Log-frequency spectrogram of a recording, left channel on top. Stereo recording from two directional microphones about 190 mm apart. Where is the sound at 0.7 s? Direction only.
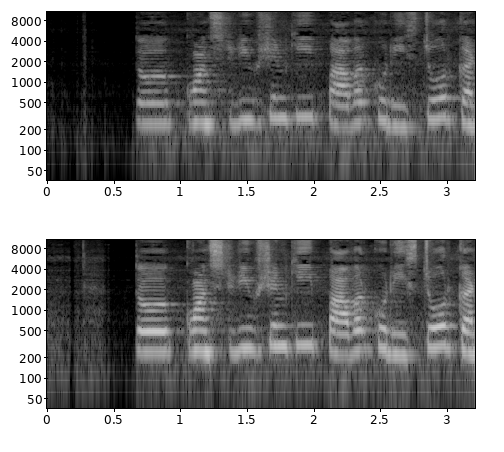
35° right (ahead or behind).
